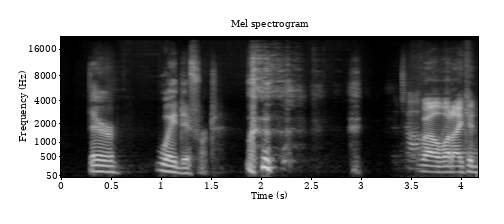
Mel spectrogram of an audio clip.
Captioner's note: laughs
